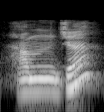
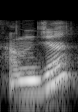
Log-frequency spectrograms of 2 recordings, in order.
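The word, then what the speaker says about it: همزة: হামজা হা, ইয়েস হামজা হা। বলুন তো হামজা হা কোথেকে উচ্চারণ হয়, একটু চেষ্টা করুন, চেষ্টা করুন। হ্যাঁ, কণ্ঠনালীর প্রথম ভাগ থেকে হামজা হা।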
